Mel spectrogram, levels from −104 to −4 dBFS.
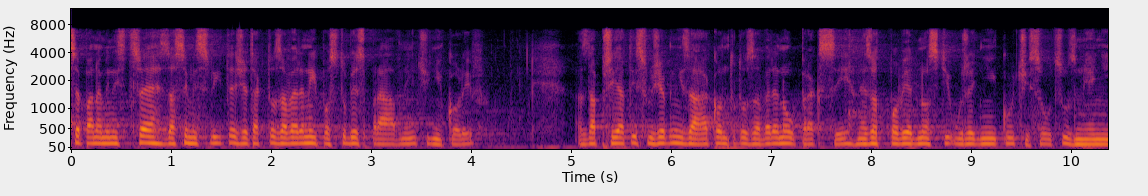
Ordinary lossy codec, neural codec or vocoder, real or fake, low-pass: AAC, 48 kbps; none; real; 7.2 kHz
